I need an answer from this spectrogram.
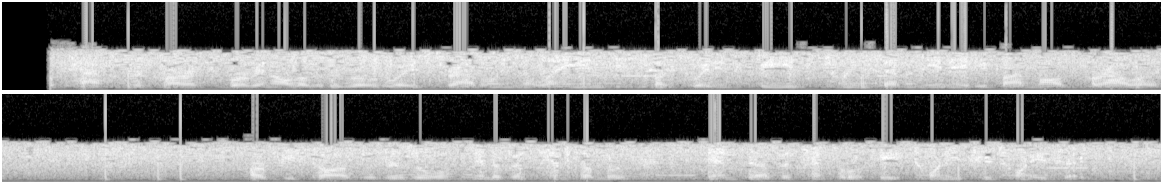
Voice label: Highway Patrol, scanner; DPS; Dist 06 Casa Grande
